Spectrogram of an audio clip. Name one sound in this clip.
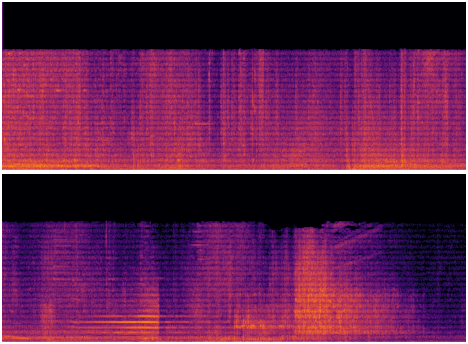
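Guns fire in loud, rapid bursts.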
